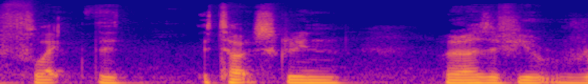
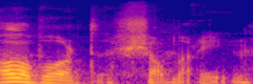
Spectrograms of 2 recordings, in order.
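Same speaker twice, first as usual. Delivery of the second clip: put-on Scottish actor voice, louder; 5 dB louder than usual. Joking about a submarine game mode: Sean Connery accent. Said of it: "my best Sean Connery accent".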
